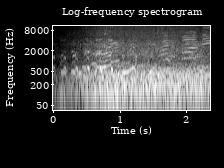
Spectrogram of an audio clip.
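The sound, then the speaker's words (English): Surf and wind sound at Kite Beach in Dubai on the Persian Gulf, a steady wash of waves that swells after the first half second, with faint voices mixed in. “It is winter in Dubai, and Kite Beach is packed. Families are lounging on blankets near the water. A little roped-off section of the Persian Gulf is teeming with swimmers, and the boardwalk is buzzing.”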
